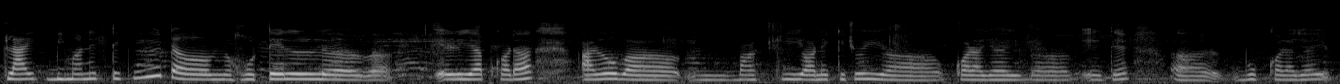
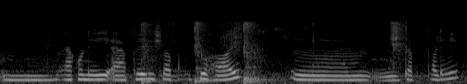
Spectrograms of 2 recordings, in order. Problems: constant background noise, continuous background conversations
